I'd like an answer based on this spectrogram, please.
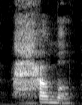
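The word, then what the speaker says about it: حماة: Notice here in how there is a te marbuta which we don't pronounce when the word is on its own. I'm just pronouncing hama. Hama. That's how we say it in the Lebanese dialect.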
